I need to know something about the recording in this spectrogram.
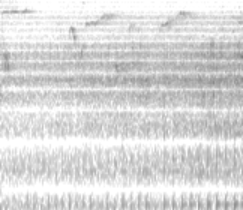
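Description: A faint, low, steady engine rumble with a fast flutter, like a vehicle engine running at a distance.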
